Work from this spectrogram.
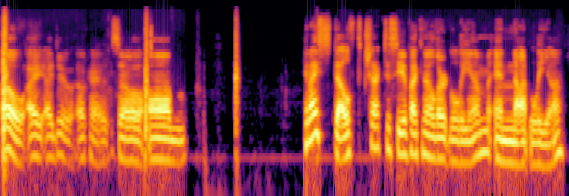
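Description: A man's voice: mid-range voice, lively intonation, takes it slowly, darkish tone, no echo. A man playing a tabletop game, hesitantly thinking aloud in casual talk. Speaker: tabletop roleplay player.

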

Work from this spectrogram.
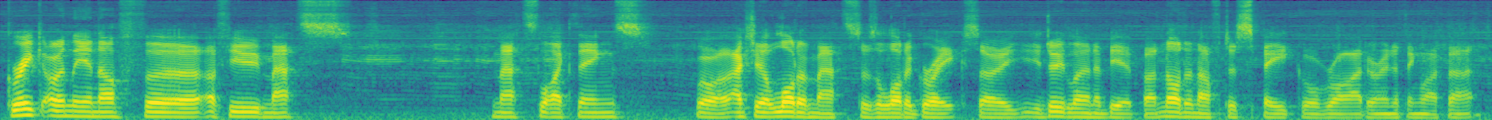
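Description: A young man talks in an easy, rambling way on a live stream, with a voice sitting at an ordinary middle pitch. He chats to viewers from a cramped home desk corner, picking up their comments one after another while he keeps working. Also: little pitch movement, moderate pace, a bit bright, a little hiss or hum. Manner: rambling, answers chat comments aloud. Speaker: stream host polishing gemstones. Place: small home desk corner with a rotary tool running.

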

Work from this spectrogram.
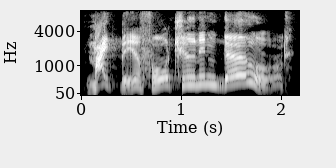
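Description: A man's voice: high voice, huge pitch swings, takes it slowly, pitched above the performer's own voice, full character voice. A man reading a storybook aloud, voicing a kind-hearted, cheeky young male servant with a polite, sly manner.

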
